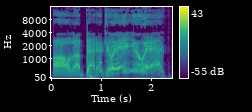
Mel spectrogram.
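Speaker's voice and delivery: high, loud snarling shout; roaring wolf. Acted. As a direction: pounce with a shouted wolf roar. Wolf pounces.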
